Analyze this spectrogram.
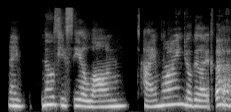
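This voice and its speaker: A woman talks in an ordinary speaking voice with fairly high pitch. Her pace is fairly slow, and the sound is dry and close with no echo. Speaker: math teacher. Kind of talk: tutorial. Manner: casual, chatty.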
